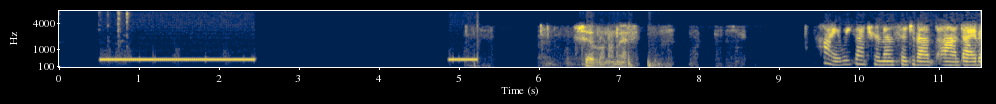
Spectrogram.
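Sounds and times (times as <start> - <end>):
telephone ringback tone: 0.5 - 2.5, 4.9 - 5.3
speech: 6.6 - 7.3, 9.6 - 11.5.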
